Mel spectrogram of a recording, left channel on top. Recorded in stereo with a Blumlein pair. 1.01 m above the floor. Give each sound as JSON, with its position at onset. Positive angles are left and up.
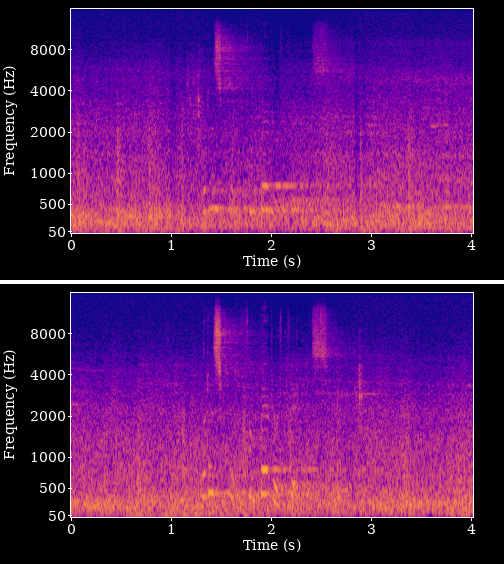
{"t": 1.3, "sound": "a woman speaking", "azimuth_deg": -40, "distance_m": 1.0}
